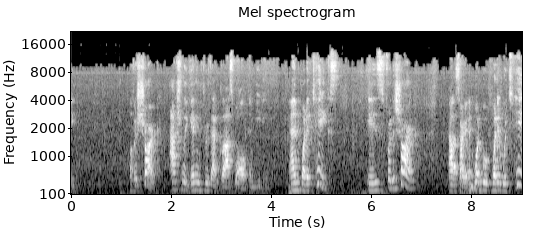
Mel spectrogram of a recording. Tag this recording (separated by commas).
Speech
